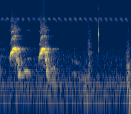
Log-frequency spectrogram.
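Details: Pet dog at night reacting to a visiting relative he does not recognise; two loud, falling barks half a second apart, then quieter sounds and a faint high tone.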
